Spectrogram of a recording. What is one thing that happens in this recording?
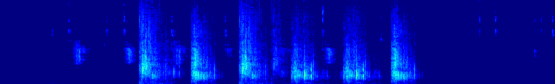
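Dirt crunches in quick bursts as blocks are dug out.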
